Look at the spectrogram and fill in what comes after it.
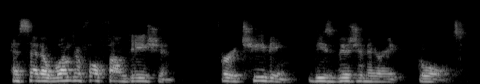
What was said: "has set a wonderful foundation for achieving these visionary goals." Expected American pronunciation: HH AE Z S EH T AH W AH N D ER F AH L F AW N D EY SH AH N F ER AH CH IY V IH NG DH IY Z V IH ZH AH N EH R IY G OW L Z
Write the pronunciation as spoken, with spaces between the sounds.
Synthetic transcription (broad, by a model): HH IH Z S EH T AH W AH N D ER F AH L F AW N D EY SH AH N F ER AH CH IY V IH NG DH IY Z V IH ZH AH N EH R IY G OW L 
